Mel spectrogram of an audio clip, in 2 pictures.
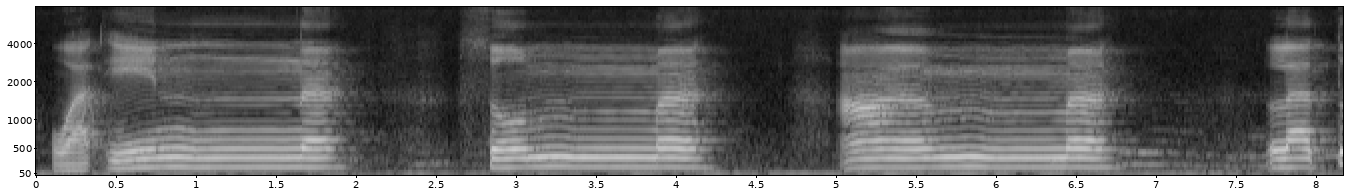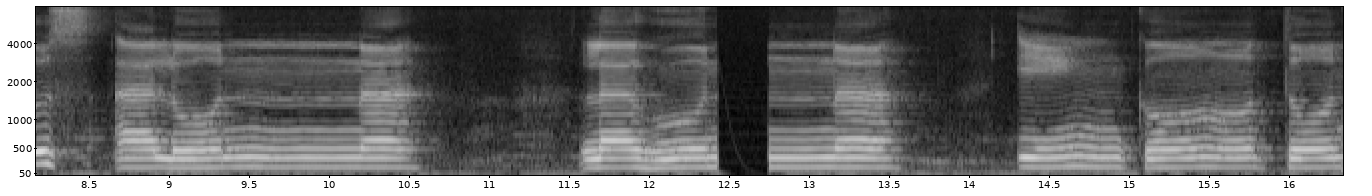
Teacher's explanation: Wa inna summa amma latus alunna lahunna in kuntunna. Jadi wajib dibaca dengan bacaan gunnah, satu alif dua harokat, tapi ketukannya tidak terlalu cepat, ketukannya agak dilambatkan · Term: bacaan berdengung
